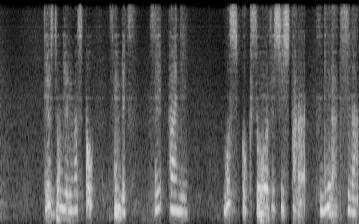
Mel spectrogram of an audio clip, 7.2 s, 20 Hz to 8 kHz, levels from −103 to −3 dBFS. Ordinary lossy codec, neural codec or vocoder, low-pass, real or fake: none; codec, 44.1 kHz, 0.9 kbps, DAC; 7.2 kHz; fake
